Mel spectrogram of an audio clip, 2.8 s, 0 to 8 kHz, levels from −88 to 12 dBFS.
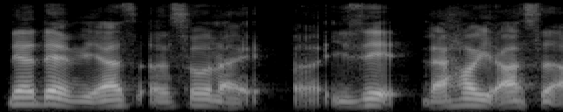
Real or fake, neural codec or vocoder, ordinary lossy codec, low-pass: fake; codec, 44.1 kHz, 7.8 kbps, Pupu-Codec; none; 7.2 kHz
